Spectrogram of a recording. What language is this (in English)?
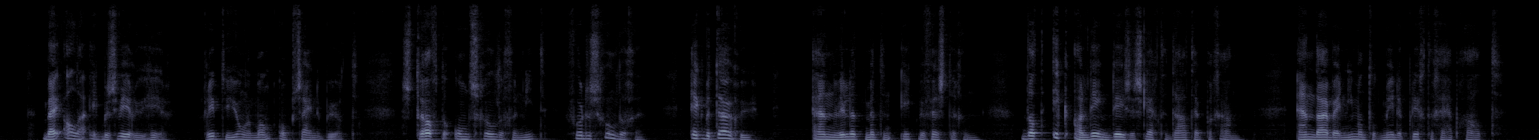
Dutch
